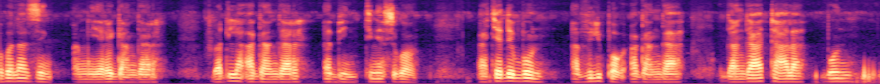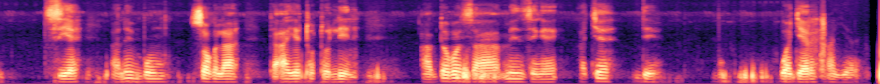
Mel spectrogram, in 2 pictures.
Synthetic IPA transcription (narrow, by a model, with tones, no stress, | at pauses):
dɔ˦ba˦la˦zɪ˦ŋ | a˨ŋi˨ɛ˨ɾɛ˦ɡa˨ŋɡa˨ɾɪ˦ | ba˨dɪ˦la˦ʔa˨ɡa˨ŋɡa˨ɾɪ˦ | a˨bi˨ntɪ˦ŋɛ˦sɪ˦ɡɔ˨n | a˨t͡ʃɛ˦dɪ˦bʊ˦˨n | a˨vi˦li˦pɔ˨ɡ̰ʔa˨ɡa˨ŋɡaː˦ | ɡa˨ŋɡaː˦taː˦la˦bʊ˦n | z̥ɪ˨ɛ˦a˨nɪ˦bʊ˦n | sɔ˦ɣɪ˦la˦ | ka̰˨ʔa˨jɛ˦tɔ˨tɔ˨le˦˨nɪ˨ | a˨dɔ˦bɔ˦zaː˨˦mɪ˦nzɪ˨ŋɛ˦ | a˨t͡ʃɛ˦ | dɪ˦ | wa˨d͡ʒɛ˨ɾɪ˦a̰˨jɛ˨ɾɪ˦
